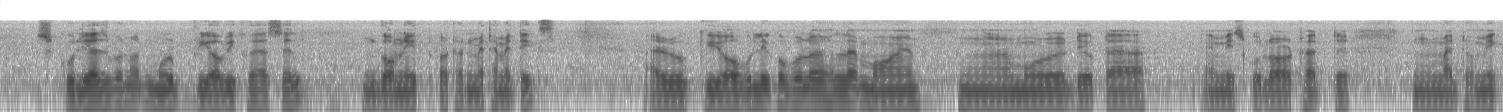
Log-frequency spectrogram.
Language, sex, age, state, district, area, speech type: Assamese, male, 45-60, Assam, Morigaon, rural, spontaneous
